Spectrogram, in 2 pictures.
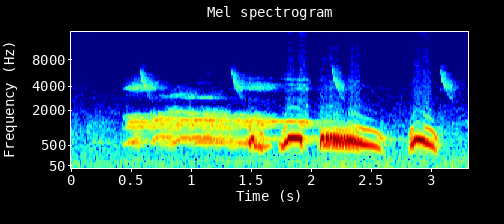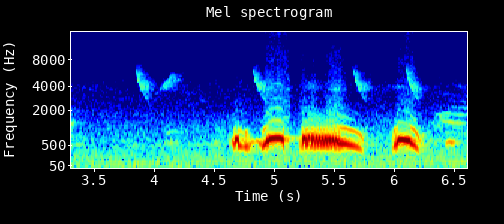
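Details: Two cooing phrases from a decoy spotted dove calling to attract wild birds, about three seconds apart, each with quick opening notes, a long falling coo and an abrupt end note; a faint low hum precedes the first.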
